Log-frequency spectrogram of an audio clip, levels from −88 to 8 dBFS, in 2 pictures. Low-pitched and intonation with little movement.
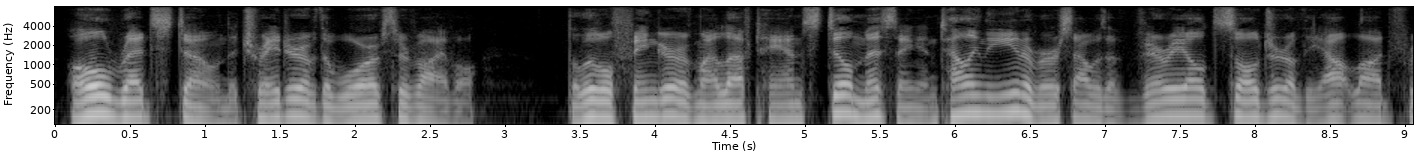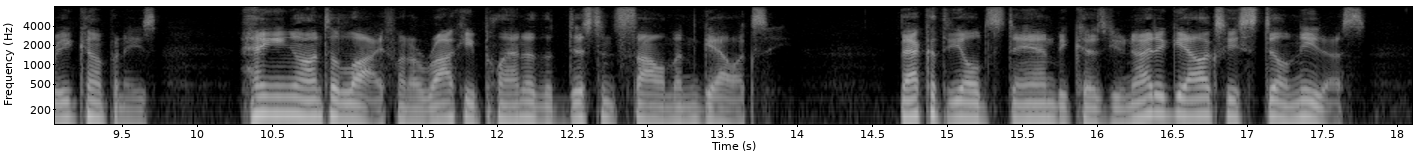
No: low, 125 Hz; average, 3.9 semitones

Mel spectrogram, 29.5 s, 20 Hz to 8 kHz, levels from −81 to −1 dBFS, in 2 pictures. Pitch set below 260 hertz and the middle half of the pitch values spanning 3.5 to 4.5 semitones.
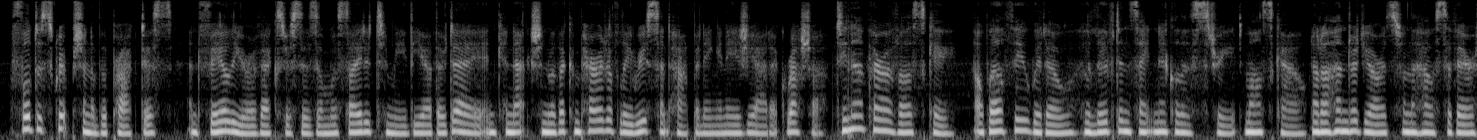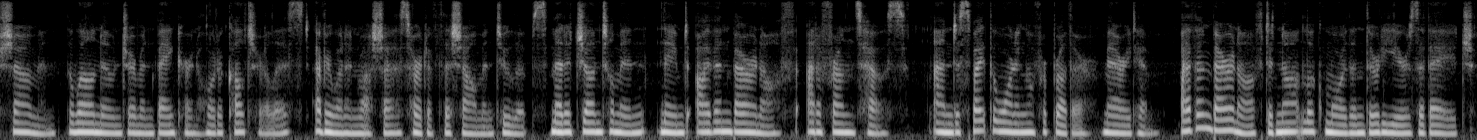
No: high, 190 Hz; narrow, 2.5 semitones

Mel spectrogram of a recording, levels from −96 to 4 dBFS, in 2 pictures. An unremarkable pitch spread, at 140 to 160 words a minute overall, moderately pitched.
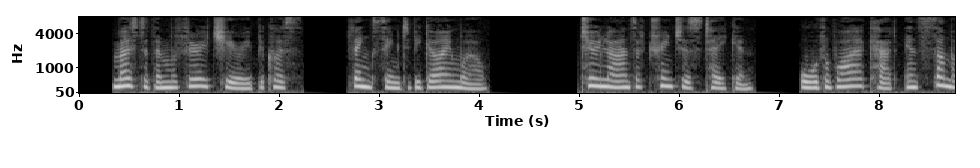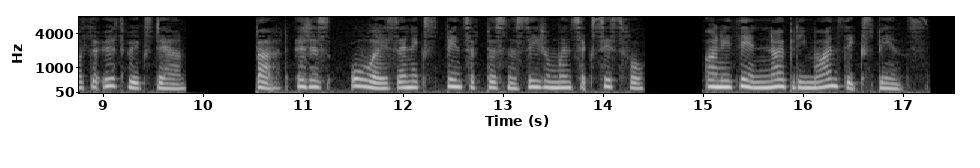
No: average, 3.4 semitones; average, 150 wpm; high, 235 Hz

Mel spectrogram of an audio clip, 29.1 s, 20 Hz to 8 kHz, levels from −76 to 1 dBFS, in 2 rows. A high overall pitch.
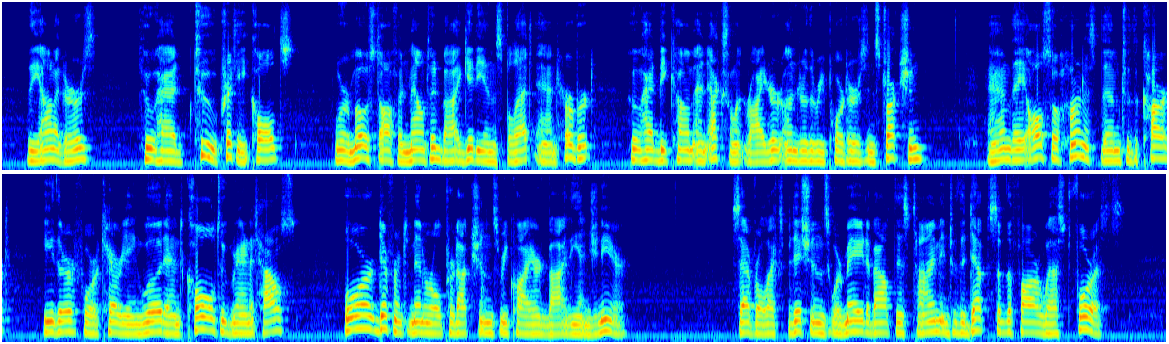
No: low, 135 Hz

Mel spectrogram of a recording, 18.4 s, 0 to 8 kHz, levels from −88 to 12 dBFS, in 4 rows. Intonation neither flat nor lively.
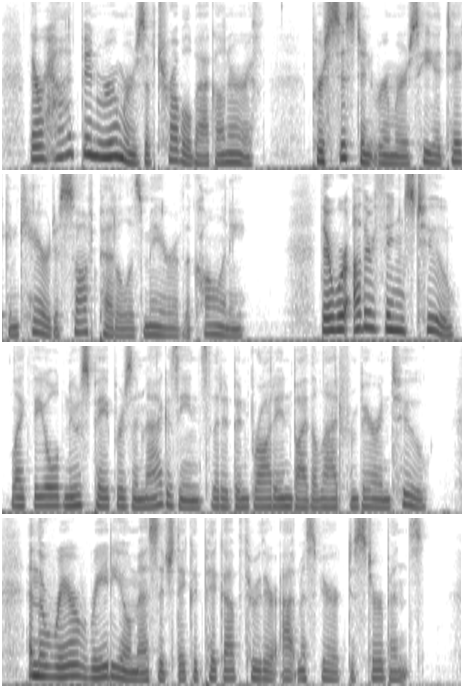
Yes: average, 4.6 semitones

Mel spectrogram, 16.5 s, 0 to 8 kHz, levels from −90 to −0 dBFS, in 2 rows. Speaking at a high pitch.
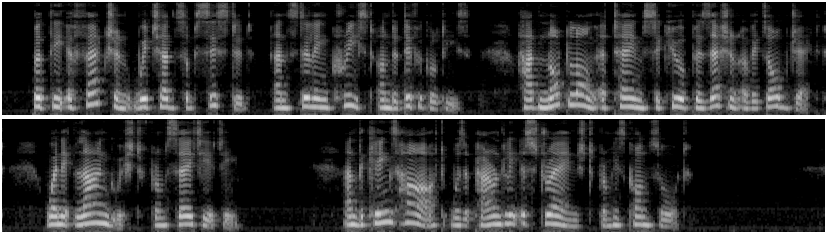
Yes: high, 215 Hz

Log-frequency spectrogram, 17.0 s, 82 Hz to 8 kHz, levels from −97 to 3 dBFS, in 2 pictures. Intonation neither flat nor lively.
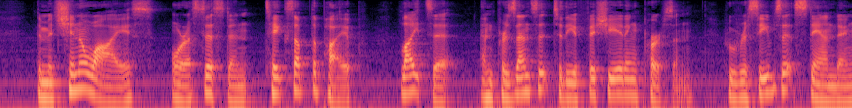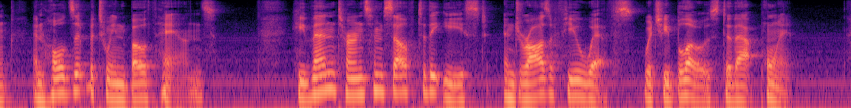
Yes: average, 4.7 semitones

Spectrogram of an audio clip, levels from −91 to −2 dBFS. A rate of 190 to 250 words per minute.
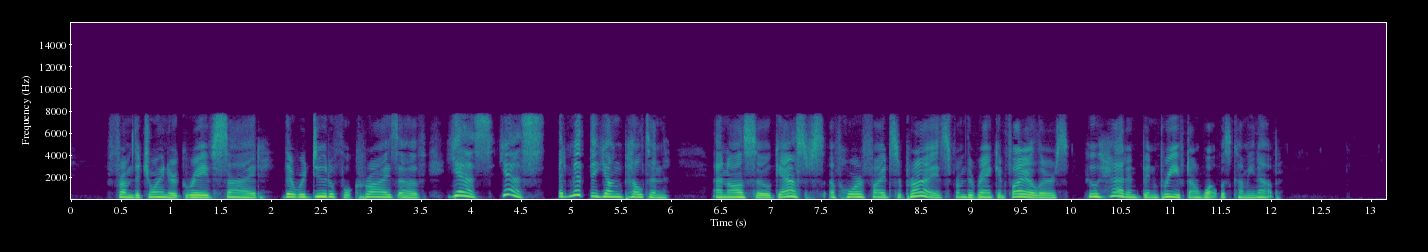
No: average, 165 wpm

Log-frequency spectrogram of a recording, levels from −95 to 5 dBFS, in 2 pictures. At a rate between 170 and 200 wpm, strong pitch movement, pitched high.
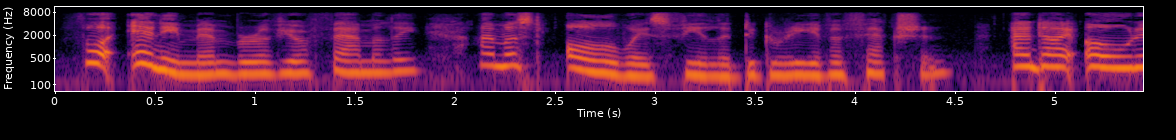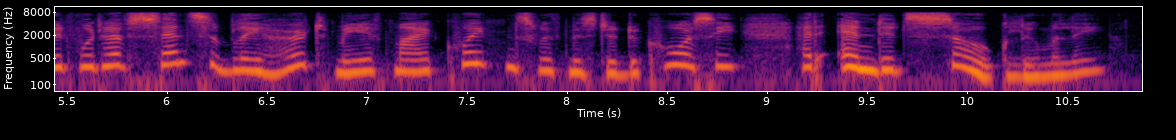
Yes: average, 190 wpm; wide, 7.3 semitones; high, 230 Hz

